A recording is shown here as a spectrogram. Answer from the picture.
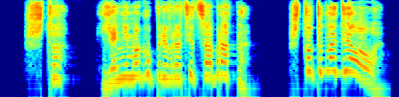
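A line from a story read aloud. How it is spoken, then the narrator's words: Angry girl's shout. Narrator (Russian): Закричала девочка, гневно уставившись на меня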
